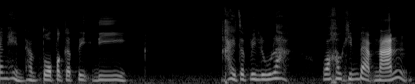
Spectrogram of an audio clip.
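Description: Listening to the speech recording, nothing stood out as technically wrong at any point.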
